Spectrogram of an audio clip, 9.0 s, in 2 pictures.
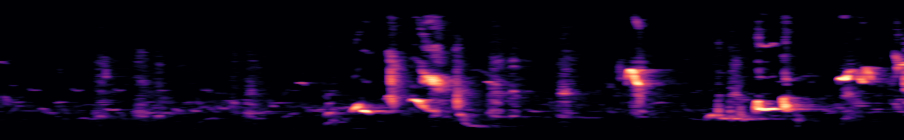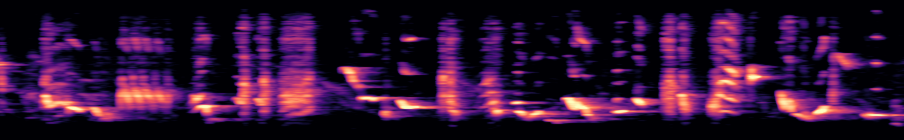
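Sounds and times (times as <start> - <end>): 
Eurasian blackcap song: 0.0 - 9.0.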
